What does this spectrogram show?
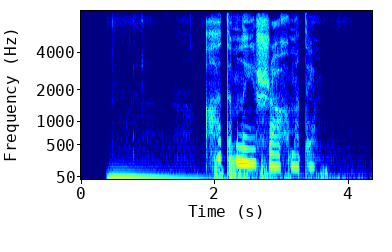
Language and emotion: Russian, neutral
